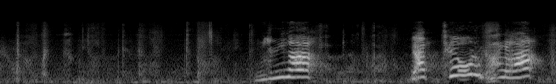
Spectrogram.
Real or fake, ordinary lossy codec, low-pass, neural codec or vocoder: fake; none; none; codec, 16 kHz, 1 kbps, FreqCodec, larger model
